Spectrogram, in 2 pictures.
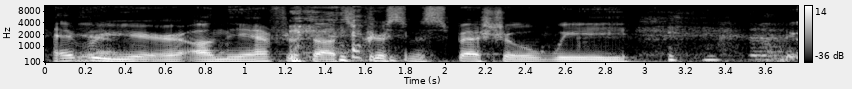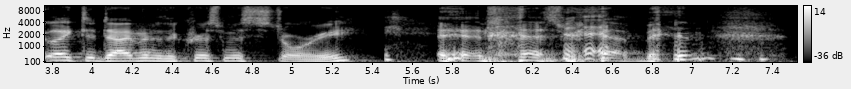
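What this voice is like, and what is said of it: Announcer-style radio voice. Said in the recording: “going into like radio voice mode when you start telling the story ... Like a pilot on a plane”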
